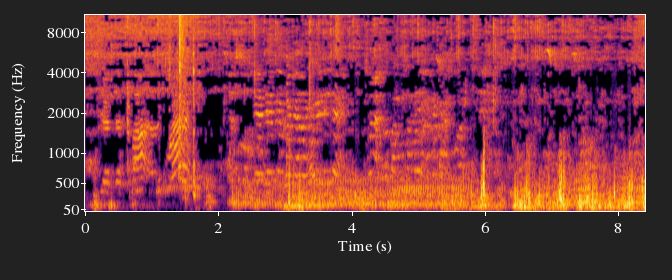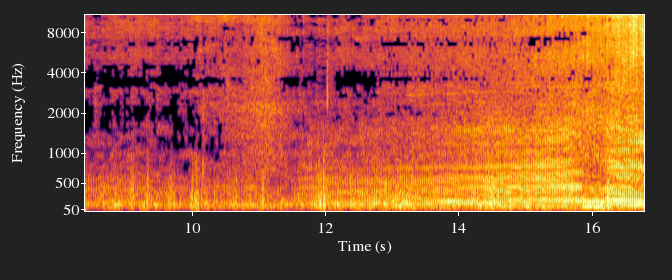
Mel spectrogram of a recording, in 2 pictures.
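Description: Bicycle tyres roll along a paved road.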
